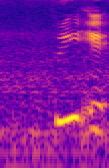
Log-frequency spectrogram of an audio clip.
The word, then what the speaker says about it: pas: And p a s which is pa. The s is silent.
